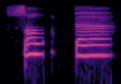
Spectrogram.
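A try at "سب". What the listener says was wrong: If it's not long, there is no long vowel, don't say Sabba. Just Sabba. Sabba.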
